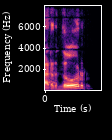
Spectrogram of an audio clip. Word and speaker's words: ardor: La palabra ardor es una palabra aguda porque su fuerza está, su tonicidad está al final, en la última sílaba, ¿no?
